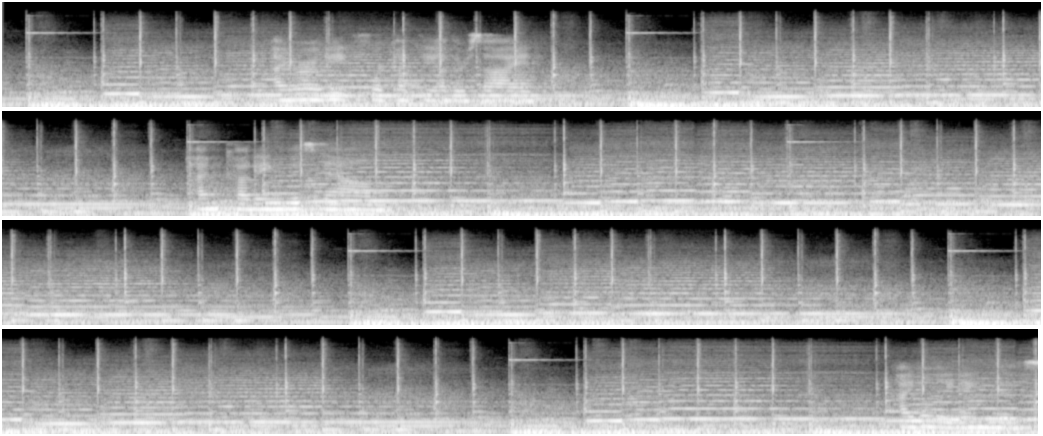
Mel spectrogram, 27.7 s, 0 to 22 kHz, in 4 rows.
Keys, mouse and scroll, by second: 0.4 Return, 4.6 KP_1, 5.6-7.2 right drag, 7.2 Tab, 8.9 click, 9.3 Delete, 10.9-13.7 right drag, 12.4 space, 14.8 space, 15.9 Tab, 16.2 z, 20.3-22.2 right drag, 20.9-22.5 middle drag, 22.4 click, 23.0 z, 23.4-25.2 middle drag, 24.6 right click, 26.1 Delete, 26.9-27.6 middle drag.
